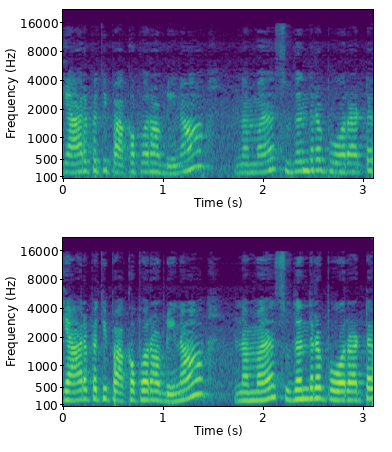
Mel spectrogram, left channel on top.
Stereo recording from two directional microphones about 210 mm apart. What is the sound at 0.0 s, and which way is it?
A woman's voice, 40° right (ahead or behind).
